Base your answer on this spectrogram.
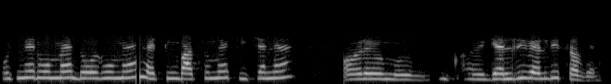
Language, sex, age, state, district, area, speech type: Hindi, female, 18-30, Bihar, Muzaffarpur, urban, conversation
